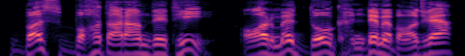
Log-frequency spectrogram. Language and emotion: Urdu, happy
